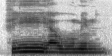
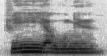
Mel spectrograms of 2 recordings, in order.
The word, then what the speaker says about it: fi yaumin: Cara membacanya fi yaumin, fi yaumin, fi yaumin, bukan fiya, bukan ditasdidkan tapi dipanjangkan di sini.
